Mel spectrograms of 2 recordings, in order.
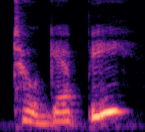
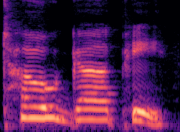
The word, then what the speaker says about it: Togepi: Togeep. It's Togeapi. I got it. I got it. So, we sold uh the Bazaar and Togepi.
